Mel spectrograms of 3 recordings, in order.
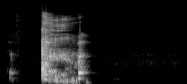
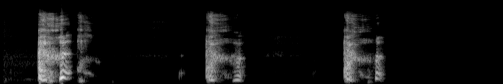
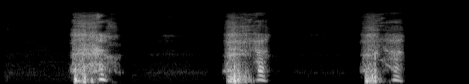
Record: {"cough_length": "1.9 s", "cough_amplitude": 32747, "cough_signal_mean_std_ratio": 0.33, "three_cough_length": "5.0 s", "three_cough_amplitude": 32767, "three_cough_signal_mean_std_ratio": 0.27, "exhalation_length": "4.7 s", "exhalation_amplitude": 32768, "exhalation_signal_mean_std_ratio": 0.35, "survey_phase": "beta (2021-08-13 to 2022-03-07)", "age": "45-64", "gender": "Female", "wearing_mask": "No", "symptom_cough_any": true, "symptom_new_continuous_cough": true, "symptom_runny_or_blocked_nose": true, "symptom_shortness_of_breath": true, "symptom_sore_throat": true, "symptom_fatigue": true, "symptom_headache": true, "symptom_change_to_sense_of_smell_or_taste": true, "symptom_loss_of_taste": true, "symptom_other": true, "symptom_onset": "2 days", "smoker_status": "Never smoked", "respiratory_condition_asthma": false, "respiratory_condition_other": false, "recruitment_source": "Test and Trace", "submission_delay": "1 day", "covid_test_result": "Positive", "covid_test_method": "RT-qPCR", "covid_ct_value": 17.3, "covid_ct_gene": "S gene", "covid_ct_mean": 18.0, "covid_viral_load": "1300000 copies/ml", "covid_viral_load_category": "High viral load (>1M copies/ml)"}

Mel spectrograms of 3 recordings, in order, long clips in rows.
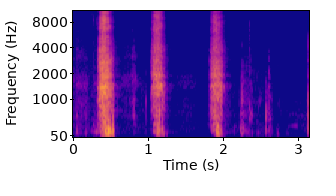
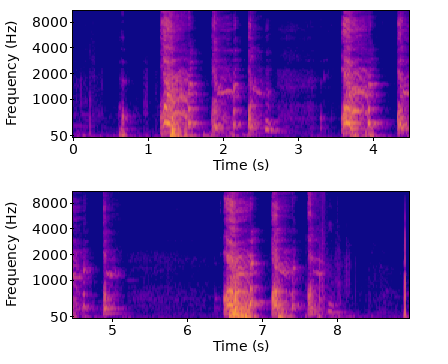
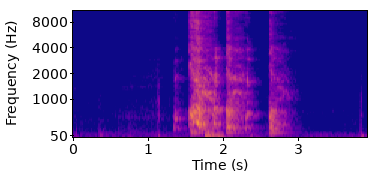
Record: {"exhalation_length": "3.2 s", "exhalation_amplitude": 32767, "exhalation_signal_mean_std_ratio": 0.27, "three_cough_length": "9.0 s", "three_cough_amplitude": 26685, "three_cough_signal_mean_std_ratio": 0.33, "cough_length": "3.9 s", "cough_amplitude": 10443, "cough_signal_mean_std_ratio": 0.33, "survey_phase": "alpha (2021-03-01 to 2021-08-12)", "age": "18-44", "gender": "Female", "wearing_mask": "No", "symptom_none": true, "smoker_status": "Current smoker (1 to 10 cigarettes per day)", "respiratory_condition_asthma": false, "respiratory_condition_other": false, "recruitment_source": "REACT", "submission_delay": "1 day", "covid_test_result": "Negative", "covid_test_method": "RT-qPCR"}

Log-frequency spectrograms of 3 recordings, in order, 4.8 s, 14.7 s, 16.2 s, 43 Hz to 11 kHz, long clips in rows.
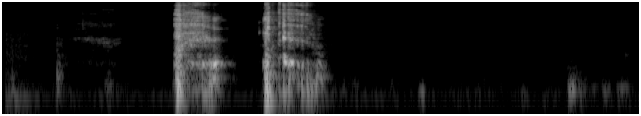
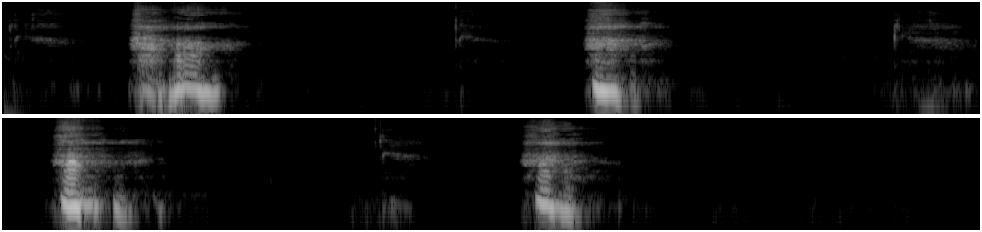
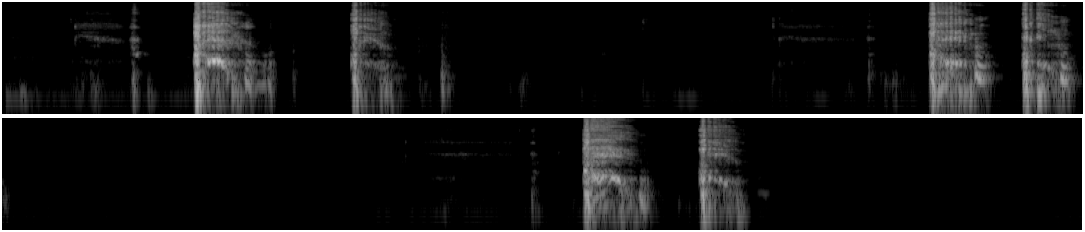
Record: {"cough_length": "4.8 s", "cough_amplitude": 23247, "cough_signal_mean_std_ratio": 0.26, "exhalation_length": "14.7 s", "exhalation_amplitude": 16507, "exhalation_signal_mean_std_ratio": 0.25, "three_cough_length": "16.2 s", "three_cough_amplitude": 32768, "three_cough_signal_mean_std_ratio": 0.21, "survey_phase": "beta (2021-08-13 to 2022-03-07)", "age": "65+", "gender": "Female", "wearing_mask": "No", "symptom_cough_any": true, "symptom_shortness_of_breath": true, "symptom_fatigue": true, "symptom_headache": true, "symptom_onset": "10 days", "smoker_status": "Ex-smoker", "respiratory_condition_asthma": false, "respiratory_condition_other": true, "recruitment_source": "REACT", "submission_delay": "2 days", "covid_test_result": "Negative", "covid_test_method": "RT-qPCR"}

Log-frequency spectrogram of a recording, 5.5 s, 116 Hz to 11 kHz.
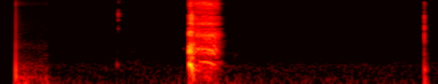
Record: {"cough_length": "5.5 s", "cough_amplitude": 26028, "cough_signal_mean_std_ratio": 0.23, "survey_phase": "beta (2021-08-13 to 2022-03-07)", "age": "45-64", "gender": "Female", "wearing_mask": "No", "symptom_headache": true, "smoker_status": "Never smoked", "respiratory_condition_asthma": false, "respiratory_condition_other": false, "recruitment_source": "REACT", "submission_delay": "1 day", "covid_test_result": "Negative", "covid_test_method": "RT-qPCR"}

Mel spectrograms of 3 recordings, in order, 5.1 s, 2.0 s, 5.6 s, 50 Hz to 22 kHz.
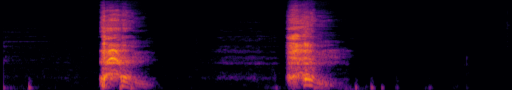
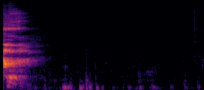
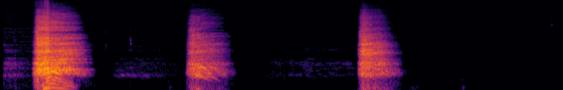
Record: {"three_cough_length": "5.1 s", "three_cough_amplitude": 32767, "three_cough_signal_mean_std_ratio": 0.26, "cough_length": "2.0 s", "cough_amplitude": 21069, "cough_signal_mean_std_ratio": 0.22, "exhalation_length": "5.6 s", "exhalation_amplitude": 32768, "exhalation_signal_mean_std_ratio": 0.29, "survey_phase": "beta (2021-08-13 to 2022-03-07)", "age": "45-64", "gender": "Male", "wearing_mask": "No", "symptom_cough_any": true, "smoker_status": "Never smoked", "respiratory_condition_asthma": false, "respiratory_condition_other": false, "recruitment_source": "Test and Trace", "submission_delay": "0 days", "covid_test_result": "Negative", "covid_test_method": "LFT"}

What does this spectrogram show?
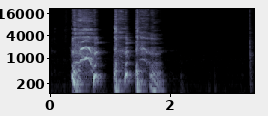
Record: {"cough_length": "3.4 s", "cough_amplitude": 32768, "cough_signal_mean_std_ratio": 0.43, "survey_phase": "beta (2021-08-13 to 2022-03-07)", "age": "65+", "gender": "Male", "wearing_mask": "No", "symptom_none": true, "smoker_status": "Ex-smoker", "respiratory_condition_asthma": false, "respiratory_condition_other": true, "recruitment_source": "REACT", "submission_delay": "1 day", "covid_test_result": "Negative", "covid_test_method": "RT-qPCR"}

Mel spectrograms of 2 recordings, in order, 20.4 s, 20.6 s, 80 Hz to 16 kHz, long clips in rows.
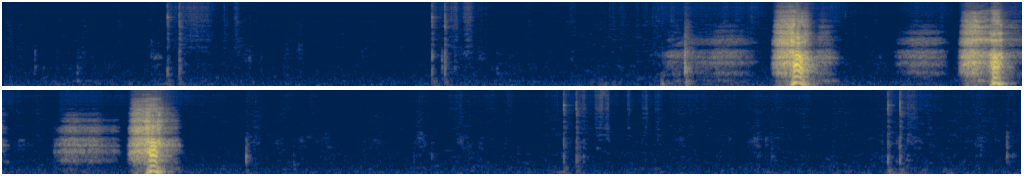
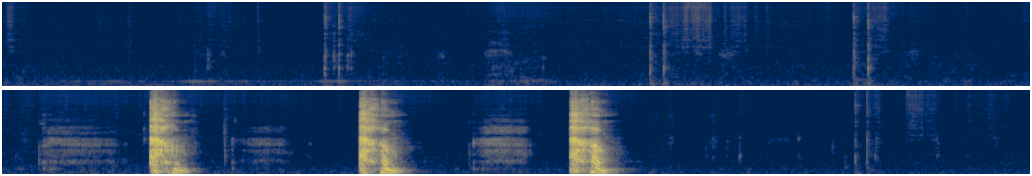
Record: {"exhalation_length": "20.4 s", "exhalation_amplitude": 30786, "exhalation_signal_mean_std_ratio": 0.16, "three_cough_length": "20.6 s", "three_cough_amplitude": 32337, "three_cough_signal_mean_std_ratio": 0.17, "survey_phase": "beta (2021-08-13 to 2022-03-07)", "age": "65+", "gender": "Female", "wearing_mask": "No", "symptom_none": true, "smoker_status": "Ex-smoker", "respiratory_condition_asthma": false, "respiratory_condition_other": false, "recruitment_source": "REACT", "submission_delay": "6 days", "covid_test_result": "Negative", "covid_test_method": "RT-qPCR", "covid_ct_value": 45.0, "covid_ct_gene": "N gene"}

